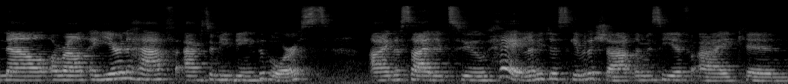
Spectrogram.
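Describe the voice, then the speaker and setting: A woman speaks at a medium pitch with fairly even intonation. Noticeable background noise and audible room echo fill the recording. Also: moderate pace. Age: 40s. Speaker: lifestyle vlogger. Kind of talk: casual storytelling to camera. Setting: outdoors on vacation by the beach.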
